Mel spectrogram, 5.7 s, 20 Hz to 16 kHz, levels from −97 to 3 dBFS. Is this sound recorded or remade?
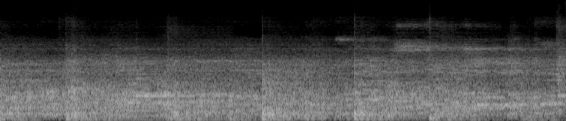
remade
